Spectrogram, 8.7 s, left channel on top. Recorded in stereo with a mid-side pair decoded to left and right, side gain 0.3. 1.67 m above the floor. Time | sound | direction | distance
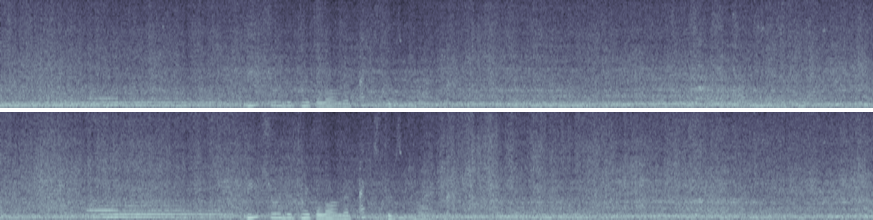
0.8 | a bell | 70° right | ?
2.5 | a woman speaking | 55° right | ?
